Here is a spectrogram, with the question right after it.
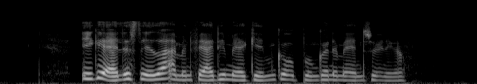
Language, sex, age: Danish, female, 26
